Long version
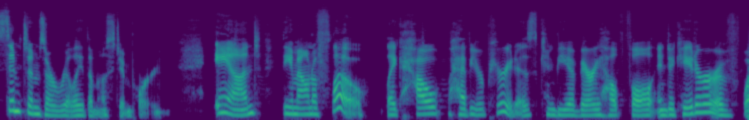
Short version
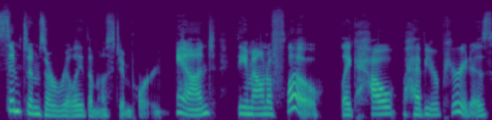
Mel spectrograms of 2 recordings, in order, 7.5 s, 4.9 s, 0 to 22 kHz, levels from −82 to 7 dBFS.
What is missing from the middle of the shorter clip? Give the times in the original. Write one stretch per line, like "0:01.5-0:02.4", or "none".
0:01.8-0:02.2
